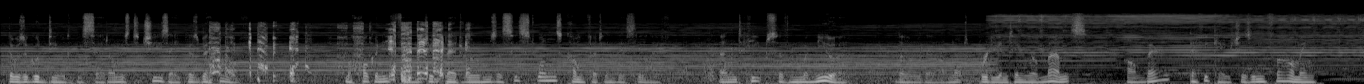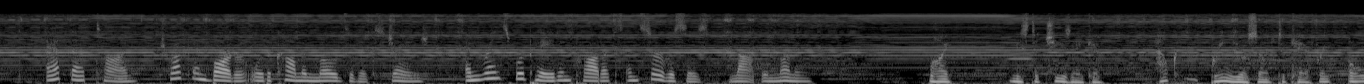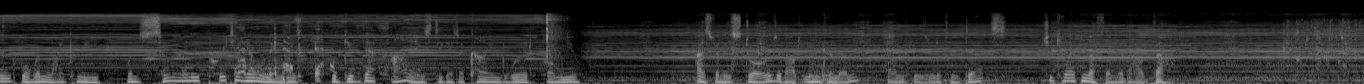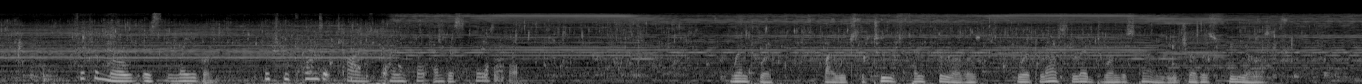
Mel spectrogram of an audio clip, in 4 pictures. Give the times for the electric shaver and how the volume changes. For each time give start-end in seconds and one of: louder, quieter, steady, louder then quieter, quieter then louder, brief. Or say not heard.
0.0-54.4 steady.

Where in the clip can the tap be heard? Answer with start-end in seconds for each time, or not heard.
39.0-54.4.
